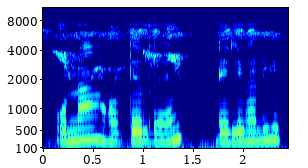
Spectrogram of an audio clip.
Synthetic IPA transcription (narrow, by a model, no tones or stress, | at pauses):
ṵnaɦoʈɛlɾɛn | ɖelibʱali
